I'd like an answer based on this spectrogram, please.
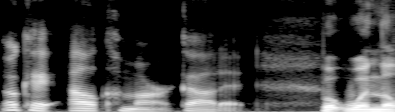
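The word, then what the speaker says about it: القمر: the 14 lunar letters you pronounce the L sound clearly like an alchemar, which means the moon. You hear the L. Okay. Alamar.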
